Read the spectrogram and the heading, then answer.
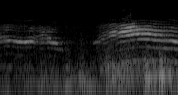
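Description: cat meowing

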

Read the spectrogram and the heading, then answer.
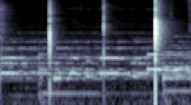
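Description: hand clapping

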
